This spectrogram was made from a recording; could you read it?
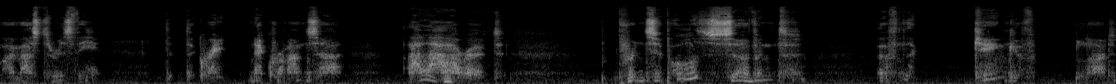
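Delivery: slow, weak, fading dying whisper, barely there. Narrating a role-play, voicing a dying man with an arrow in him, voice tailing off. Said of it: "his voice is like tailing off".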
